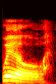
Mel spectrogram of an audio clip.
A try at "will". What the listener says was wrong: Okay, so when you're pronouncing your L, okay, right now you're pronouncing it sort of like an oo sound, saying will. Okay, so you want to open your mouth a little bit, okay, all right, and you want your tongue to curve and touch right before your teeth.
